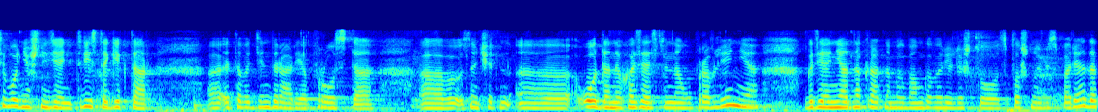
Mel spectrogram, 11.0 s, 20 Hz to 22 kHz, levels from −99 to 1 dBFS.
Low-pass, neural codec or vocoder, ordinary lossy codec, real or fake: 7.2 kHz; none; none; real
